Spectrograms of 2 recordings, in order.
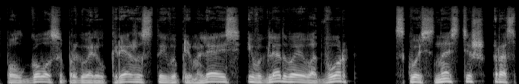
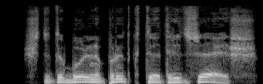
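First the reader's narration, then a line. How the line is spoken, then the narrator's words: Grumbling, tall thin man. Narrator (Russian): буркнул третий, высокий и худой, как жердь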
